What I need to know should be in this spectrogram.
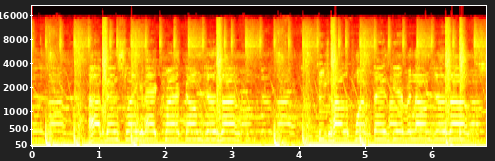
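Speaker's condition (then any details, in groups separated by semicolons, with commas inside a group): No condition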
